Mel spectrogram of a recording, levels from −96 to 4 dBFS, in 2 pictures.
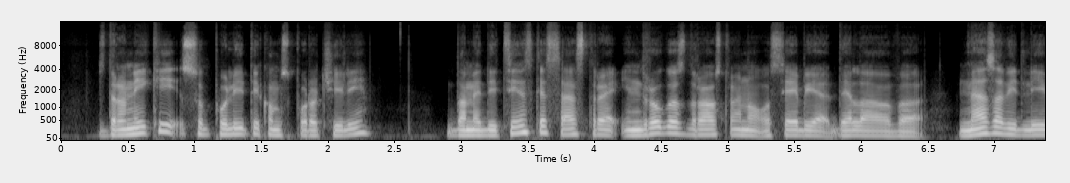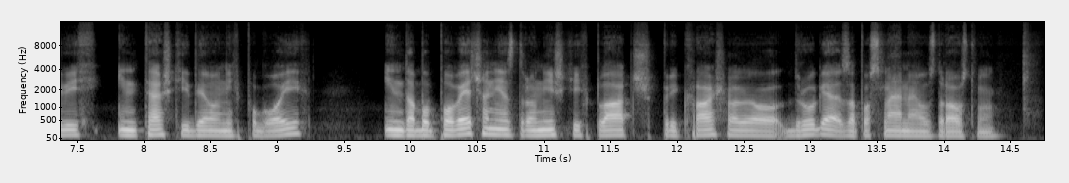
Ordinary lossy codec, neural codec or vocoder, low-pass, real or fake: Opus, 32 kbps; autoencoder, 48 kHz, 32 numbers a frame, DAC-VAE, trained on Japanese speech; 14.4 kHz; fake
